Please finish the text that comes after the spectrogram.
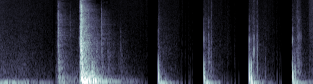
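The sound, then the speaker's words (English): A door closes shut with a loud, heavy thud, followed by a few sharper knocks or clicks spaced about half a second apart. “He smiled at her a few seconds, but then let it fade from his face, fixing her with a serious glare as he closed the door.”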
